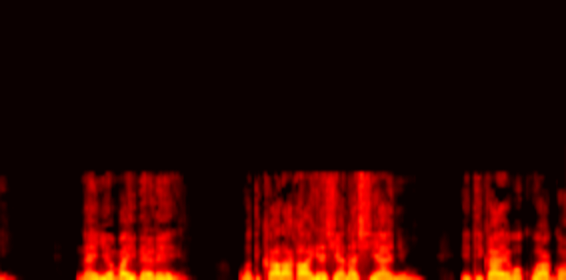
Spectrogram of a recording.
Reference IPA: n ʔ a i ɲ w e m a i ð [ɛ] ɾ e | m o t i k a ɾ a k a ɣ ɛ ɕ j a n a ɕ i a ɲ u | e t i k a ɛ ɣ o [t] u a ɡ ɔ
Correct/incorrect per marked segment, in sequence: correct, incorrect: k

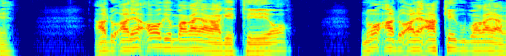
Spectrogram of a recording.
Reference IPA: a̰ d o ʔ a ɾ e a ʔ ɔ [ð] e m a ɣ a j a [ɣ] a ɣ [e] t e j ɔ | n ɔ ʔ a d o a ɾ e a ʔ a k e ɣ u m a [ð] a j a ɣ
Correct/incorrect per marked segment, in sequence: incorrect: ɣ, correct, correct, incorrect: ɣ

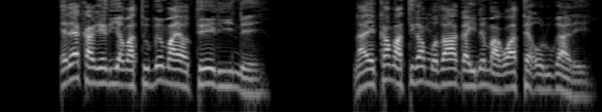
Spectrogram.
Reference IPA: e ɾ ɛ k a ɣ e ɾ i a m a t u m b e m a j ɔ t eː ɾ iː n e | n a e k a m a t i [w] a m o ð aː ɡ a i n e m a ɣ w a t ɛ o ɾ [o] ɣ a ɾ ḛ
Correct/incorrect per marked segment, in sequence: incorrect: ɣ, incorrect: u

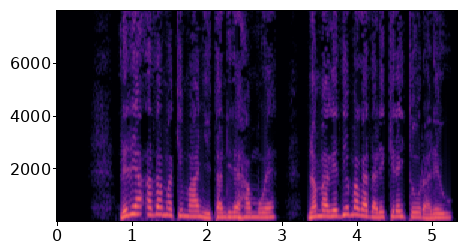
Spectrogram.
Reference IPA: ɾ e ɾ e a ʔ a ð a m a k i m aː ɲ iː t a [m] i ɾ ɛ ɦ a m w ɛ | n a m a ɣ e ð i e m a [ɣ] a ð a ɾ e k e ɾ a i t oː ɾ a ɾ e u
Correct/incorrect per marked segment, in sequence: incorrect: n, correct

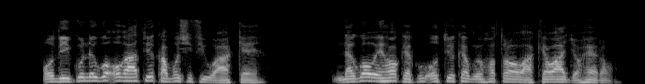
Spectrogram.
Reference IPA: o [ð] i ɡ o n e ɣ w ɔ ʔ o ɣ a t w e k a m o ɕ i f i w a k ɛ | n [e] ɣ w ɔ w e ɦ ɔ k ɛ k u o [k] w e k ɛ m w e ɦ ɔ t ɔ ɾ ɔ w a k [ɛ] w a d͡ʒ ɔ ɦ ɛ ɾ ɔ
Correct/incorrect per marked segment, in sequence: correct, incorrect: a, incorrect: t, correct

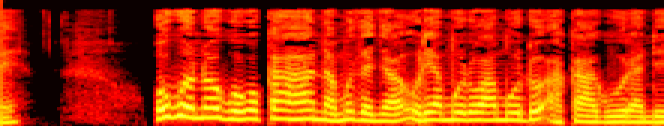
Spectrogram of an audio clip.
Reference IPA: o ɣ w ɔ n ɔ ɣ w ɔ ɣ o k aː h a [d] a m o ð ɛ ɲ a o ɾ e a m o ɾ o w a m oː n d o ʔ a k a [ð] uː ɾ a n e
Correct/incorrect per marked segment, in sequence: incorrect: n, incorrect: ɣ

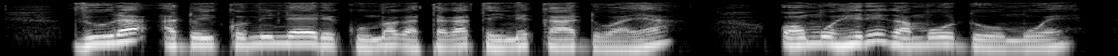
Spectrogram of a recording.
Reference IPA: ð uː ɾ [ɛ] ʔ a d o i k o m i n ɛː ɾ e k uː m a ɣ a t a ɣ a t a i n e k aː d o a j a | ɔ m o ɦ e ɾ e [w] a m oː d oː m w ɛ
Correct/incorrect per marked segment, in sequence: incorrect: a, incorrect: ɣ

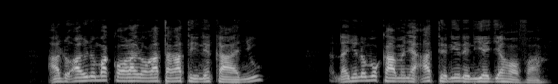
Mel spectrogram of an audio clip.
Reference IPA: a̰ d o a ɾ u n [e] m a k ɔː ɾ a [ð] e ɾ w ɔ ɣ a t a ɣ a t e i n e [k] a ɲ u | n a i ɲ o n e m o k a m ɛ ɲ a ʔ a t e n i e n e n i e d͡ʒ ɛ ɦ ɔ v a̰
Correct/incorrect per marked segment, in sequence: correct, incorrect: ɣ, correct

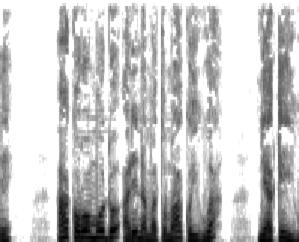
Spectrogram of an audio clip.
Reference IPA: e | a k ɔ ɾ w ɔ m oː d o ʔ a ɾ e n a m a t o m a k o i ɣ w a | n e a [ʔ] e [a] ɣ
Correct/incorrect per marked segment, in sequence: incorrect: k, incorrect: i

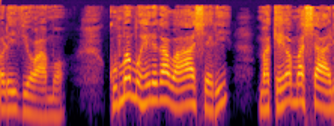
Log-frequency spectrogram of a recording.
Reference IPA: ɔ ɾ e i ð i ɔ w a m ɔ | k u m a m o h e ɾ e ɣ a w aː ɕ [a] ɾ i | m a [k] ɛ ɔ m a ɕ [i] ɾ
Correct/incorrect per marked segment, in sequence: incorrect: ɛ, correct, incorrect: a

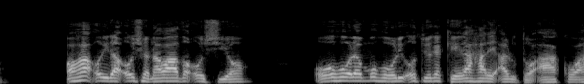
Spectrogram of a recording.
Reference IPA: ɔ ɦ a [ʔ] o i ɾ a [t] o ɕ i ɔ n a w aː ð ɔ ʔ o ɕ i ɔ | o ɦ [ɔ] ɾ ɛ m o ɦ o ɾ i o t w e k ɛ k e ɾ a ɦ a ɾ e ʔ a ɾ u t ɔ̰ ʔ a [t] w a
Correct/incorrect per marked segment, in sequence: correct, incorrect: ʔ, incorrect: o, incorrect: k

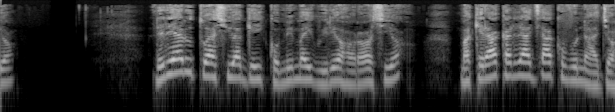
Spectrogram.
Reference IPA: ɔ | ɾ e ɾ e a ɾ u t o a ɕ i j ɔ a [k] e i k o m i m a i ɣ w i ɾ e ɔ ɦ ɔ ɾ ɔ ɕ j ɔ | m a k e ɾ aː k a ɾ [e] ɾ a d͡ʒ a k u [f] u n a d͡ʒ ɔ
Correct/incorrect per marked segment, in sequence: incorrect: ɡ, correct, incorrect: v

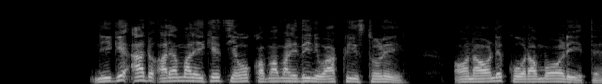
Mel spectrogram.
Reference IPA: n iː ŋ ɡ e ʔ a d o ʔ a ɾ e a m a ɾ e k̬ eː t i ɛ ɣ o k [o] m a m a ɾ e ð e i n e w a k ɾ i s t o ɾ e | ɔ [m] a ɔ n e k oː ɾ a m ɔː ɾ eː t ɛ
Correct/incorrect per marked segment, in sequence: incorrect: ɔ, incorrect: n

